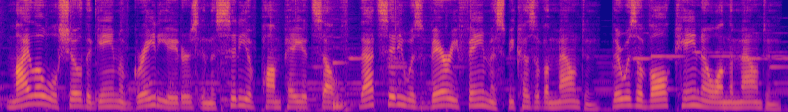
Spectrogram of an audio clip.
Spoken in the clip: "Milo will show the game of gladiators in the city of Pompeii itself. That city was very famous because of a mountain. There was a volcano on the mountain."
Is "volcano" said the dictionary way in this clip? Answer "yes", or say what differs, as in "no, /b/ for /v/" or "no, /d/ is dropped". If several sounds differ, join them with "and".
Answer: yes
